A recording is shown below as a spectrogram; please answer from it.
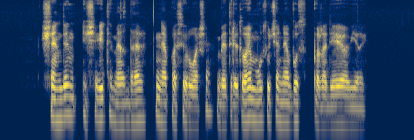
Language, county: Lithuanian, Klaipėda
